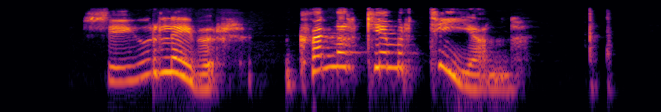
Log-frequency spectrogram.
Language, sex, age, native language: Icelandic, female, 40-49, German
